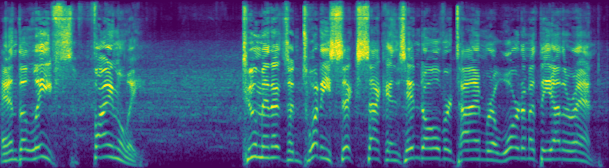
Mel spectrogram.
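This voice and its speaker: A man's voice: high voice, animated, unhurried, a little hiss or hum. A man working as a radio hockey analyst, breaking down the game in a conversational, analytical manner. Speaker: colour analyst. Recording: radio aircheck with loud background sound.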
